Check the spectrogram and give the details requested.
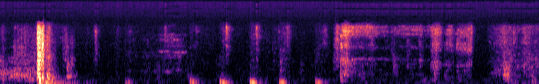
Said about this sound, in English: Just going to shut this door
